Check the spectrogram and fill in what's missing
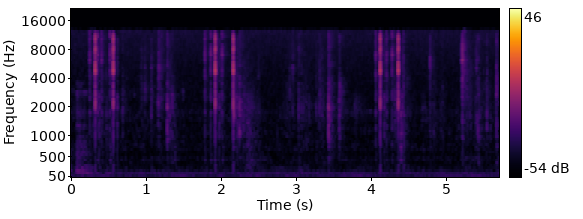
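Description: Keys tap on a computer keyboard in short, uneven clusters with a few sharper clacks, quiet and close over a low steady hum, with no talk.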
